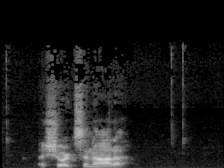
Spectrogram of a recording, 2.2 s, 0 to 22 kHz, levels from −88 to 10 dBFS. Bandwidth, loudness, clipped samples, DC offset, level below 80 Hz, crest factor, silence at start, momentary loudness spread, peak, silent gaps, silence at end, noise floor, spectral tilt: 16.5 kHz; -16 LUFS; under 0.1%; under 0.1%; -72 dBFS; 18 dB; 0.4 s; 12 LU; -2 dBFS; none; 0.95 s; -55 dBFS; -0.5 dB/octave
